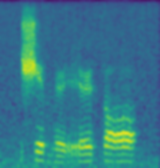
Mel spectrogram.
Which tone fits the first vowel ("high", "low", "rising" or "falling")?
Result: high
